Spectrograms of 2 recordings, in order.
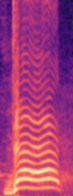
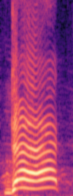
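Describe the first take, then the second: First: The vowel is said long. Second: The vowel is said long.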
